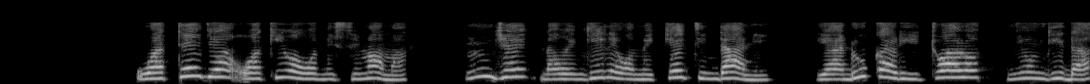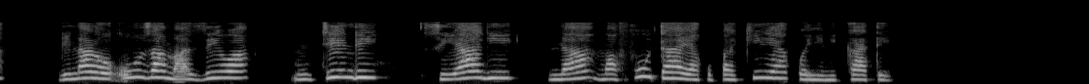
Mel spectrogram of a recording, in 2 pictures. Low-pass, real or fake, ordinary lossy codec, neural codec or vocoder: 7.2 kHz; fake; MP3, 48 kbps; codec, 16 kHz, 4 kbps, FreqCodec, smaller model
